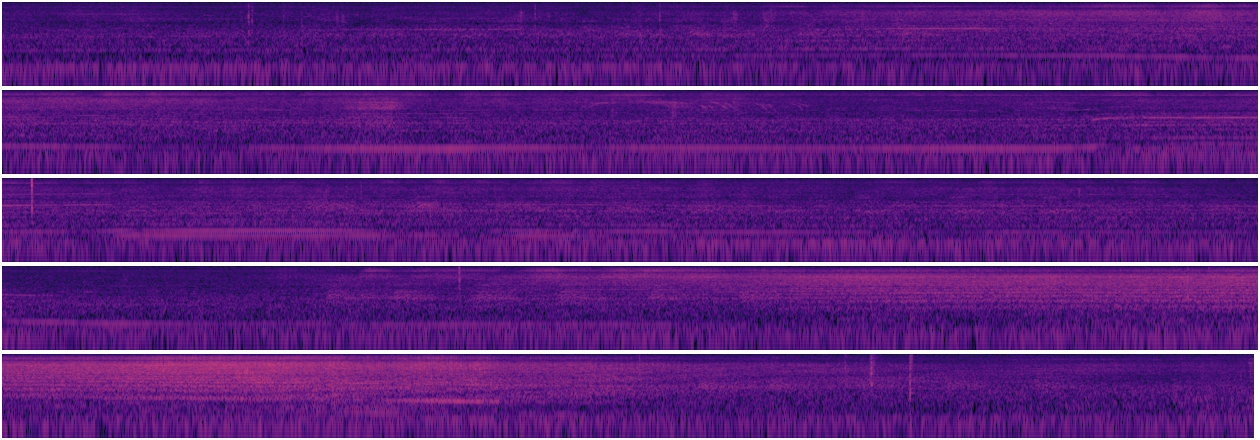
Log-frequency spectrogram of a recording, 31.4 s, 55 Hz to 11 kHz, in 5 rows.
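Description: Radio-controlled Tiger Moth scale biplane droning in flight, its motor and propeller pitch stepping up and down with throttle changes. About 26 s in it passes closer and louder, its pitch falling as it goes by.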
